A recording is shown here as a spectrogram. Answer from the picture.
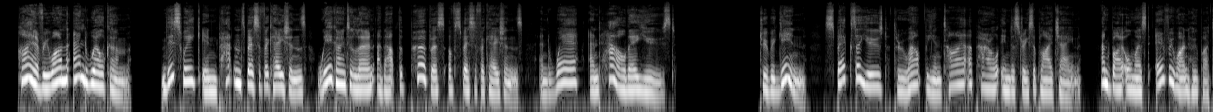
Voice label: online education

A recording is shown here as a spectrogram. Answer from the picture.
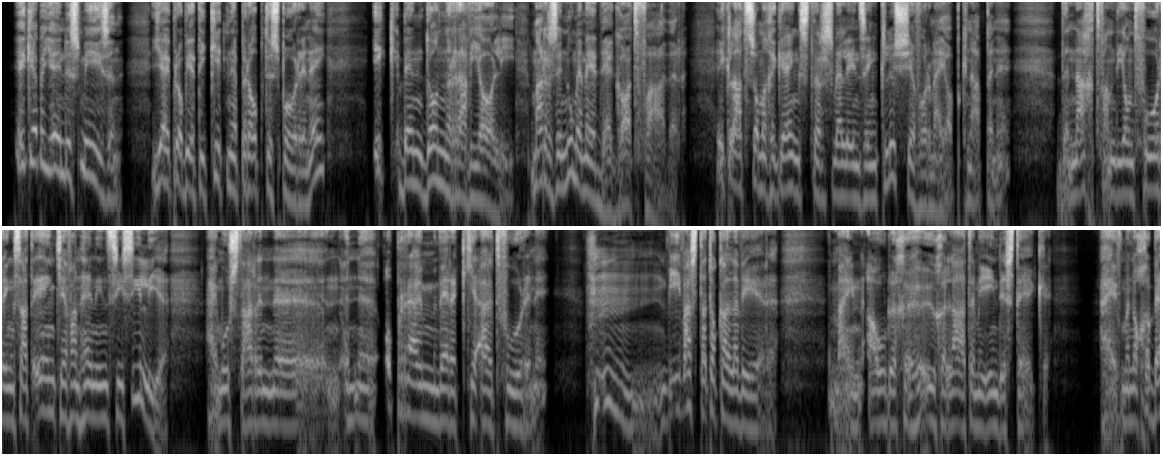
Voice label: character maffioso

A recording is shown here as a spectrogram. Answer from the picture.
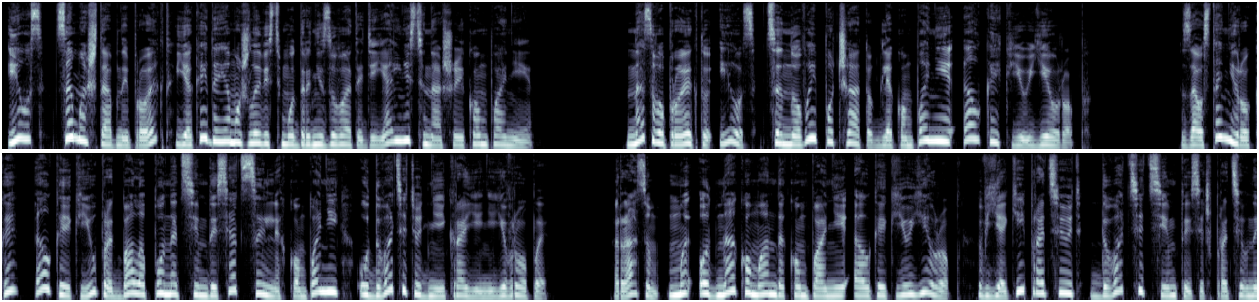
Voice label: Ukrainian corporate

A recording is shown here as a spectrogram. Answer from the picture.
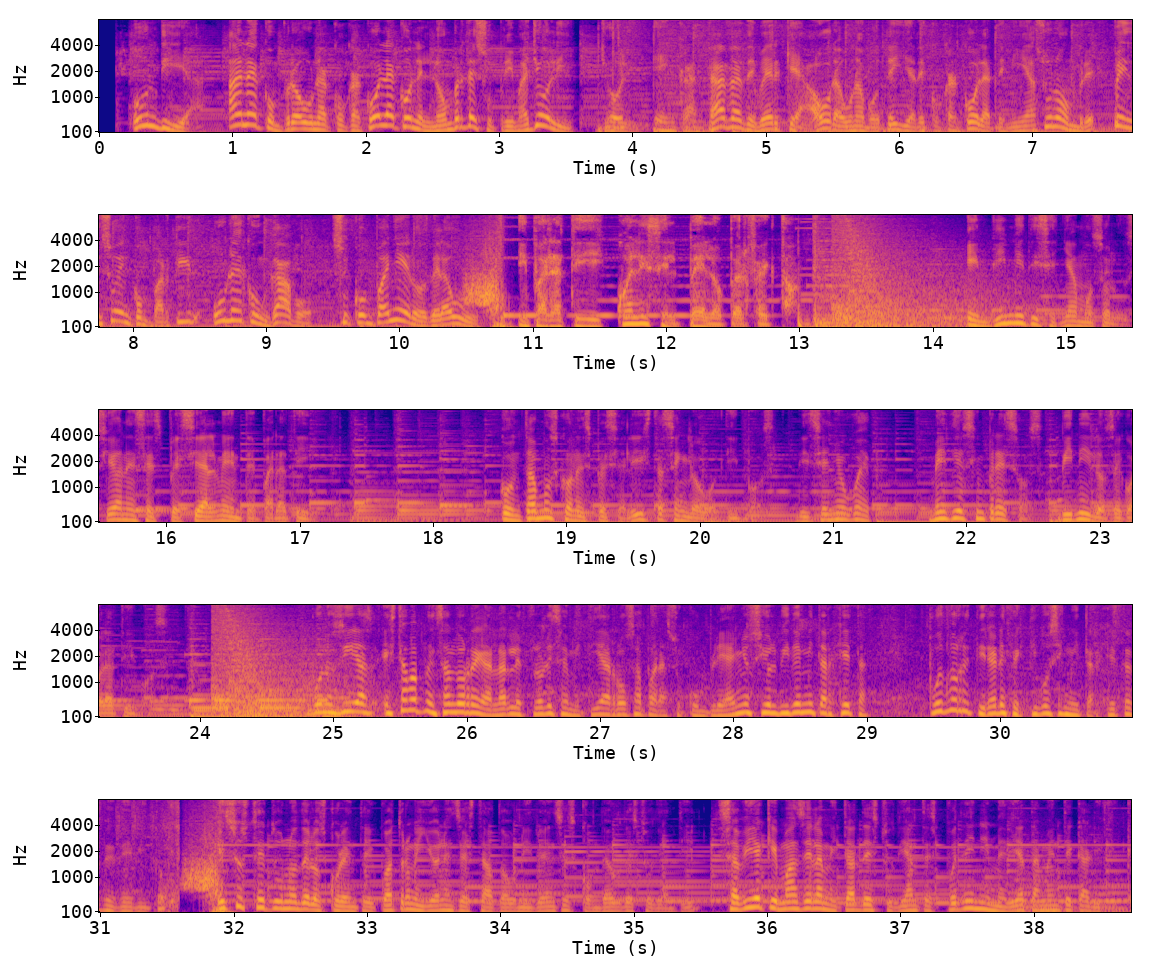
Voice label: commercials

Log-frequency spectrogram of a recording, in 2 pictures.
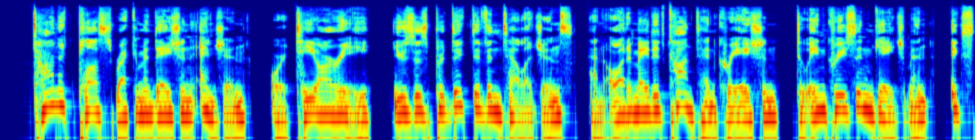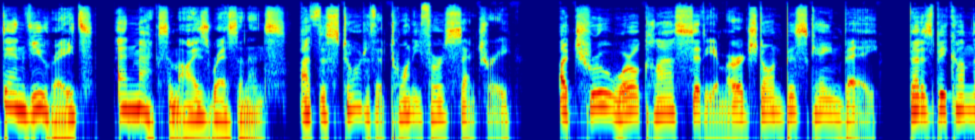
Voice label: commercial and trailer dry

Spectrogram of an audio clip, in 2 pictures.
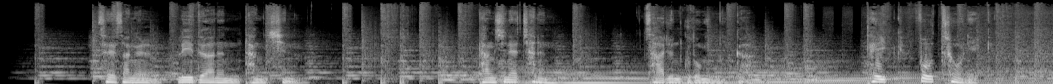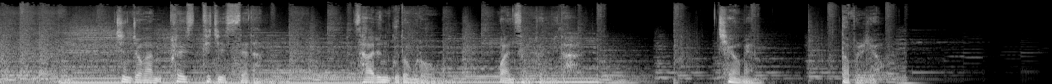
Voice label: advertisement Korean

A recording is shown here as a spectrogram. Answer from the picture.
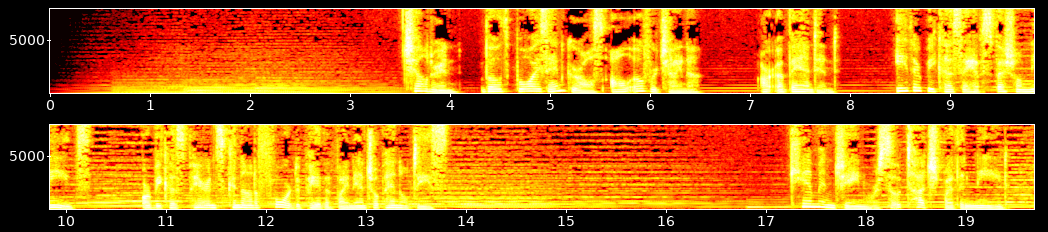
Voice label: soft style documentary

